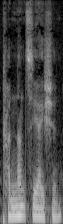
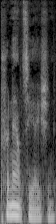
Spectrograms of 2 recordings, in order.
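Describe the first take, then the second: First: The second syllable sounds like 'nun'. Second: The second syllable sounds like 'noun'. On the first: "it's spelt that way" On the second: "it's about how we pronounce. Why not pronunciation? That would make more sense to me"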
